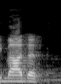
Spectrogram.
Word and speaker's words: عبادت: اور جب عربی لہجے میں اس لفظ کو پڑھا جاتا ہے تو تیز ساکت ہو کر ہے کی آواز میں بدل جاتی ہے، یعنی اسے عبادہ پڑھا یا بولا جائے گا. عربی کا لفظ عبادہ جب اردو میں شامل ہوا تو اسے عربی کی بجائے اردو لہجے میں تے کے ساتھ بولا گیا اور بولا جاتا ہے، یعنی عبادت.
